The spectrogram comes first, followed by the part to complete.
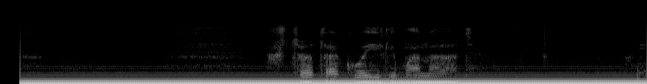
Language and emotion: Russian, neutral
